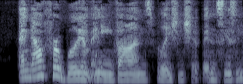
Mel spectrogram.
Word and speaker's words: Yvonne: See, this entire time, everyone's been pronouncing her name Yvonne, but it's actually Yvonne.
